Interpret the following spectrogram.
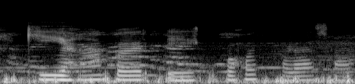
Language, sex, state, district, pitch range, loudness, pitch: Hindi, female, Bihar, Kaimur, 205-215 Hz, -17 LUFS, 205 Hz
